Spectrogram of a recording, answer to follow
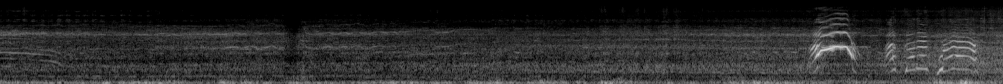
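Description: Steady low rumble of a child's battery-powered ride-on toy car driving over grass; near the end a child gives a few loud, high-pitched shouts.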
